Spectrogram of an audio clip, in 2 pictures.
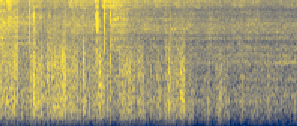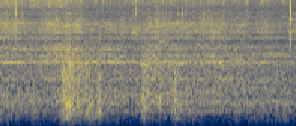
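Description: Steel wheels of an intermodal freight train clattering over the rails as its last car goes by, the noise fading quickly as the train moves away, with a few scattered clacks. A single sharp click near the end.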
